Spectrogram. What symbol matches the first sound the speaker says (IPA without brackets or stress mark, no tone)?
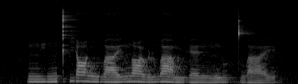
n̪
